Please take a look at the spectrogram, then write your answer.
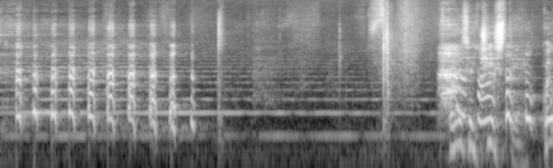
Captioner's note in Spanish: Ella ríe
